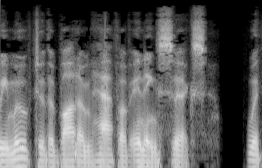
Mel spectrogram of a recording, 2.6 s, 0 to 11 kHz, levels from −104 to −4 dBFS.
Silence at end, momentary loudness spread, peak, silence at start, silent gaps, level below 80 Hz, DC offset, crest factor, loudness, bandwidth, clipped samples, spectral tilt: 0 s; 6 LU; 0 dBFS; 0 s; 2.22-2.43 s; -38 dBFS; 2%; 20 dB; -21 LUFS; 10 kHz; under 0.1%; -5 dB/octave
